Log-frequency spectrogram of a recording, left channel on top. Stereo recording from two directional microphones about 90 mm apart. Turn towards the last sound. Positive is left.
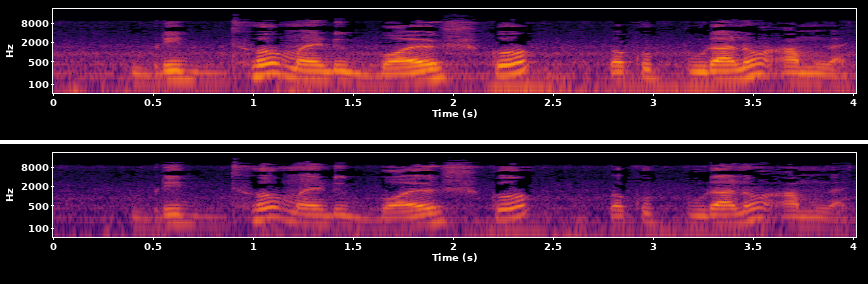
turn(degrees=-30)  # may be behind; listen again after turning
